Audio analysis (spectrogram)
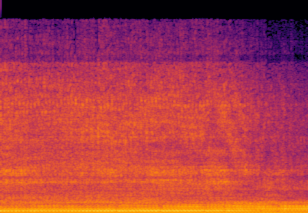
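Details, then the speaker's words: Carbureted engine with vacuum-fed carbs, no air restriction, running on old fuel: uneven, lumpy idle with a loose irregular beat around three per second; rough running from unrestricted intake air. "obviously it's going to run like Hammer chip because there's no um air restriction on it at all"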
